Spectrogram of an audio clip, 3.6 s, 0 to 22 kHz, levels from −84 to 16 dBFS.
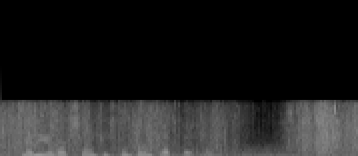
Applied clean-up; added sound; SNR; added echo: none; Wind; -1 dB; none.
